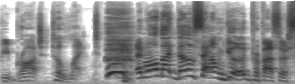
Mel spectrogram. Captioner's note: gasps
